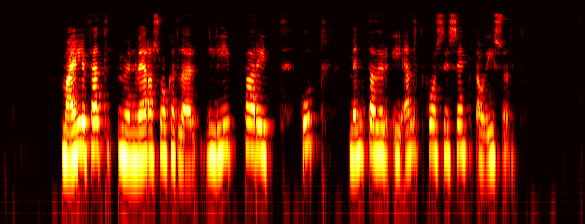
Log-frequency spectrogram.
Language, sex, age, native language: Icelandic, female, 30-39, Icelandic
